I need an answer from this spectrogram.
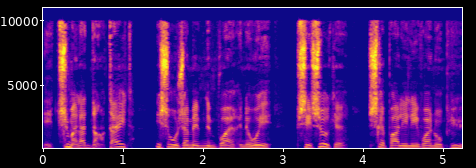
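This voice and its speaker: A raspy, put-on character voice moves at a fairly quick pace with lively intonation. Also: man, fairly high pitch for a man. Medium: read story. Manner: curt, tight-lipped, swearing.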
